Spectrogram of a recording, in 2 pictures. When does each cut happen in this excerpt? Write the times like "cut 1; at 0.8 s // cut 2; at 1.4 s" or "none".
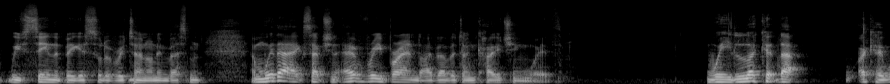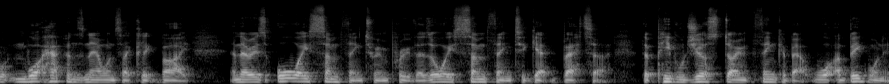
none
